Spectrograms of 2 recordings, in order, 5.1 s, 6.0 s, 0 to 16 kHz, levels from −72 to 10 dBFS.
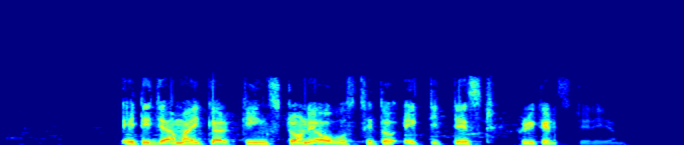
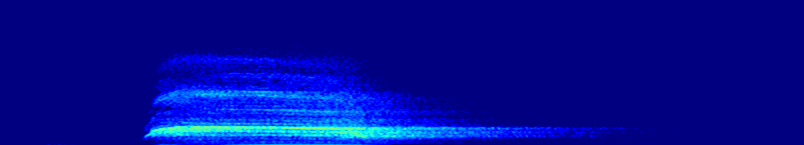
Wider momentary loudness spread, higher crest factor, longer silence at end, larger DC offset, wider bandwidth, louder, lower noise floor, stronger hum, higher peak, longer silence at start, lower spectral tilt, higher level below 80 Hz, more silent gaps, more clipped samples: second, 8 LU vs 19 LU; about the same, 18 dB vs 18 dB; second, 0.95 s vs 1.65 s; neither; second, 8 kHz vs 11.5 kHz; first, -17 LUFS vs -31 LUFS; second, -70 dBFS vs -82 dBFS; neither; first, -2 dBFS vs -20 dBFS; second, 0.9 s vs 1.05 s; first, -5 dB/octave vs 1 dB/octave; first, -56 dBFS vs -74 dBFS; neither; neither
